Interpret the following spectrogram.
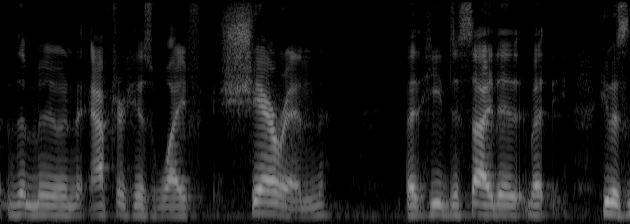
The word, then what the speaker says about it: Charon: know there's a huge debate over how to pronounce the name of Pluto's moon, and I know a lot of people, I've heard Charon, Karen, and a whole bunch of other stuff, but I say Sharon because the guy who discovered it originally wanted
